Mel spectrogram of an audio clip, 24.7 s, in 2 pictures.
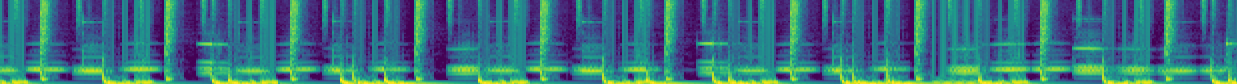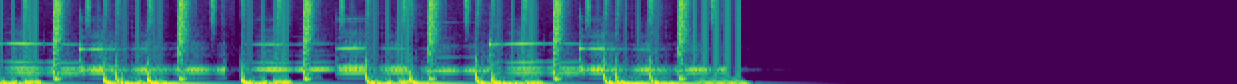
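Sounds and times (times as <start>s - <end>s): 
instrumental music: 0.0s - 20.1s.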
